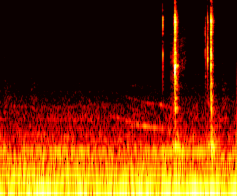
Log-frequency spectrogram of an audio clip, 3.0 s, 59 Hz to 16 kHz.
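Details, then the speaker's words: Silverton 34C boat Bennett hydraulic trim tabs: pressing starboard retract gives solenoid clicks but no pump motor in a quiet cabin; both solenoids work and pump runs both ways, so owner suspects a faulty rocker switch. "but it doesn't want to retract it doesn't want to turn the pump on when i'm hitting the starboard side to retract i hear the solenoid but i don't hear the pump turning on so i think we have a switch problem here"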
